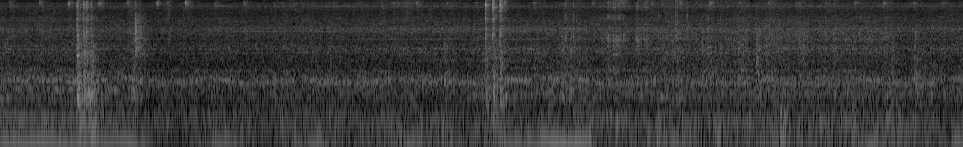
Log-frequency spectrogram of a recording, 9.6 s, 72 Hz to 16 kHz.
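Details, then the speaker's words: 1963 Pontiac idling after its loose bolts were tightened. Low, steady rumble with the earlier crank-like knock gone; normal running. "So that should do. That'll be our fix, and our crank busting like noise is gone now."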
